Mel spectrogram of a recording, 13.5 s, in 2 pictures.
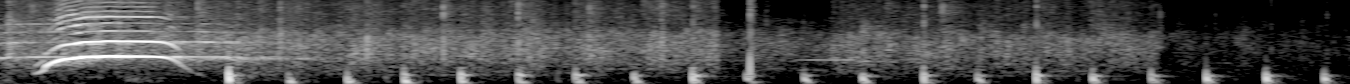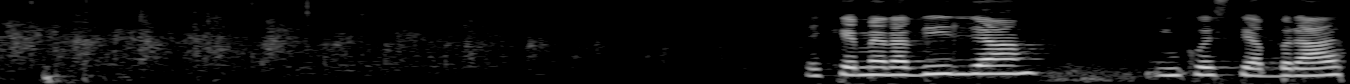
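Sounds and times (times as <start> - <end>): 
audience applause: 0.0 - 9.6
speech: 11.0 - 13.4.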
